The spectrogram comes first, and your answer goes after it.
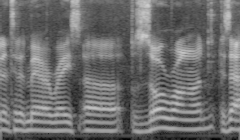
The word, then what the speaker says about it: Zohran: Uh Zoron. Is that how we pronounce his name? Zoron. Name Zoron. Zoran.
